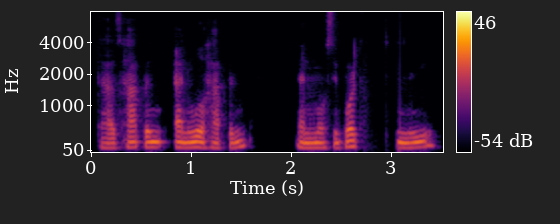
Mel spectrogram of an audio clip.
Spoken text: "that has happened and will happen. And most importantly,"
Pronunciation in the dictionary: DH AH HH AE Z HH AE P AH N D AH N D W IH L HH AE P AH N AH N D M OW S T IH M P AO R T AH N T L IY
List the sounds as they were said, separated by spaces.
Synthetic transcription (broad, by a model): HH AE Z HH AE P AH N D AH N W IH L HH AE P AH N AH N M OW S T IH M P AO R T T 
